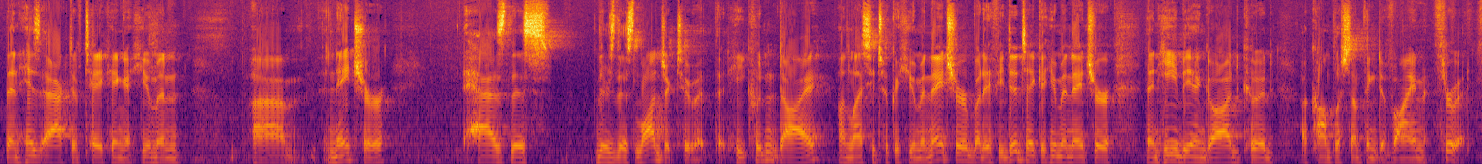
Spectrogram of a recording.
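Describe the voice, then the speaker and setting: Teaching church history informally, a man with a voice on the low side speaks at a moderate pace, chatting with fillers and asides and lending more emphasis when he reads quotations aloud.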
